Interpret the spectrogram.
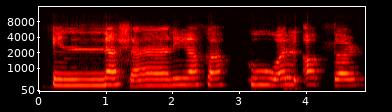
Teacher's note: You have to hold on that and make a nasal sound for 2 seconds on the noon. You don't elongate afterwards with the fatha, but you hold on the noon. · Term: noon gunna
